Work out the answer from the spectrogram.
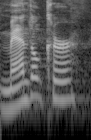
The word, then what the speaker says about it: Mandelker: Is it Mandelker? How do you say it? Perfect, yes.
